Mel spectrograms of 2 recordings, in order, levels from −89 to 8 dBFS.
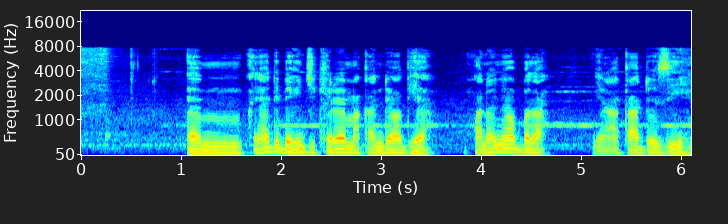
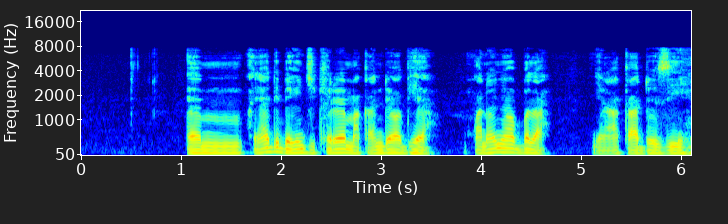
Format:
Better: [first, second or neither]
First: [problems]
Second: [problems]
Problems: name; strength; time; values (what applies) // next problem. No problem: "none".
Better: second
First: background sound (Screech); 20 dB below the speech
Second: none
